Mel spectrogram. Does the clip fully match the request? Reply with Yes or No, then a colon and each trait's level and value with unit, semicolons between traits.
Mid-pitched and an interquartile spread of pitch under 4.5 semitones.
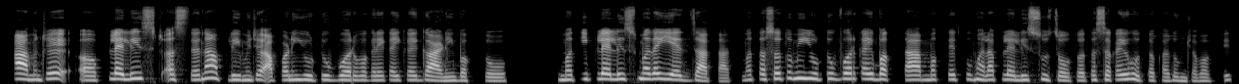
No: high, 215 Hz; average, 3.8 semitones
